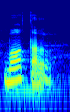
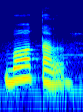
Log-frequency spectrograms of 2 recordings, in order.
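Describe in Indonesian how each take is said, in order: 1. Diucapkan dengan aksen Inggris. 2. Diucapkan dengan aksen Inggris.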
